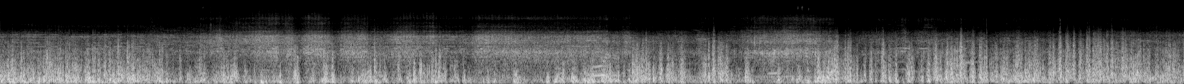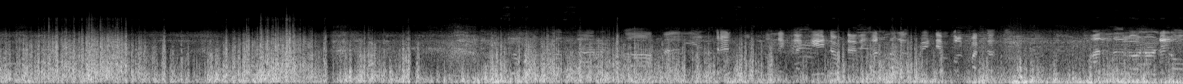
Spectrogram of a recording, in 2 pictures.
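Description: Wind rushes loudly past the open window of a moving vehicle.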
